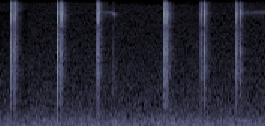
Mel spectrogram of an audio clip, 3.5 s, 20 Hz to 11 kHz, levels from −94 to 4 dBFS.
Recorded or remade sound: recorded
